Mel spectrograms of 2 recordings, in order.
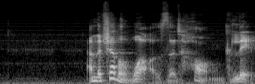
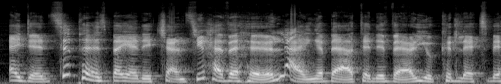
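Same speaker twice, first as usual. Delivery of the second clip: Honk the seal; 8 semitones higher, 7 dB louder than usual. Acted. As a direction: play a polite silly seal. Honk's voice.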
